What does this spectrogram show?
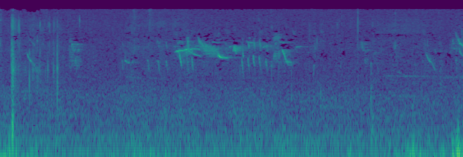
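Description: Small birds chirping and twittering in short bursts, busiest a few seconds in and again near the end, over a low steady background rumble.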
